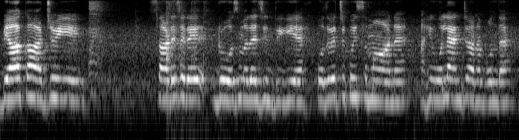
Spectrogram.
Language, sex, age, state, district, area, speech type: Dogri, female, 18-30, Jammu and Kashmir, Jammu, rural, spontaneous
